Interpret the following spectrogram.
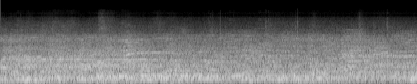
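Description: Busy arcade ambience: unclear voices and background chatter mixed with machine music and jingles, at a steady level with no single sound standing out.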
